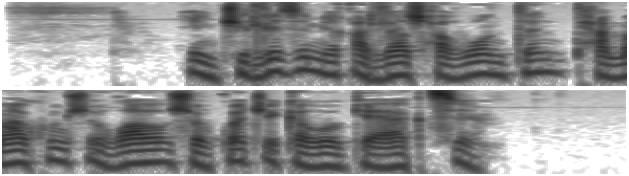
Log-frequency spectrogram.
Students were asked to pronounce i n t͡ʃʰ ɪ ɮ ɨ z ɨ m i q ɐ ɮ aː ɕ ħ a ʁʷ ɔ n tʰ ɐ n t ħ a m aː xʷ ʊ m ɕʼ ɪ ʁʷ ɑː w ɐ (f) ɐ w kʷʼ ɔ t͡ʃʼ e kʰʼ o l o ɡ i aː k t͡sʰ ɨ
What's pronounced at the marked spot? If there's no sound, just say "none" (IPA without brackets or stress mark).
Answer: ɕ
